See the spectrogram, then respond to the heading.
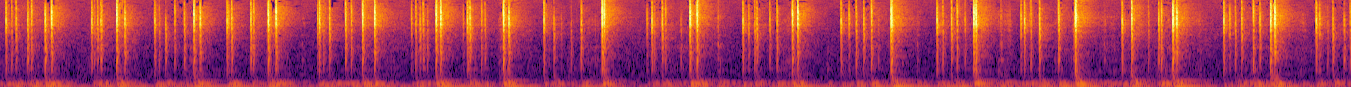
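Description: A full-size black plastic computer keyboard with hollow plastic keys is typed on continuously with the long nails of one hand. The result is a quick, uneven stream of sharp, bright clicks and clacks that die away almost instantly, over a faint low hum.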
